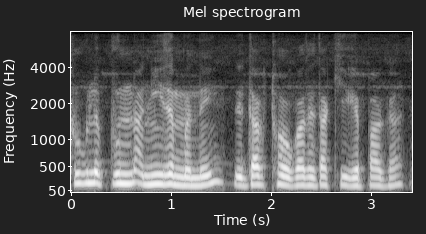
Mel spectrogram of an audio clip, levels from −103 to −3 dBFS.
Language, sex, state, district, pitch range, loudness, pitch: Wancho, male, Arunachal Pradesh, Longding, 155-180 Hz, -15 LUFS, 165 Hz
